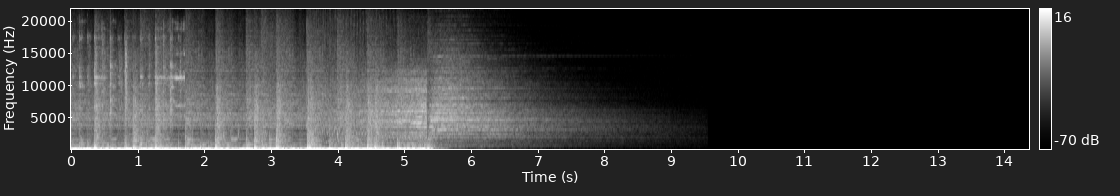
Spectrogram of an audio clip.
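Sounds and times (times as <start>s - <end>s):
cheerful music: 0.0s - 5.7s.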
